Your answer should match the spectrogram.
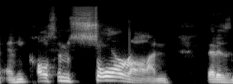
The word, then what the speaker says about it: Sauron: It is the fault of essentially Chris McKay, the director, to let every single time Zach Galifianakis talks about Sauron and he calls him Sauron, that is not his name.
